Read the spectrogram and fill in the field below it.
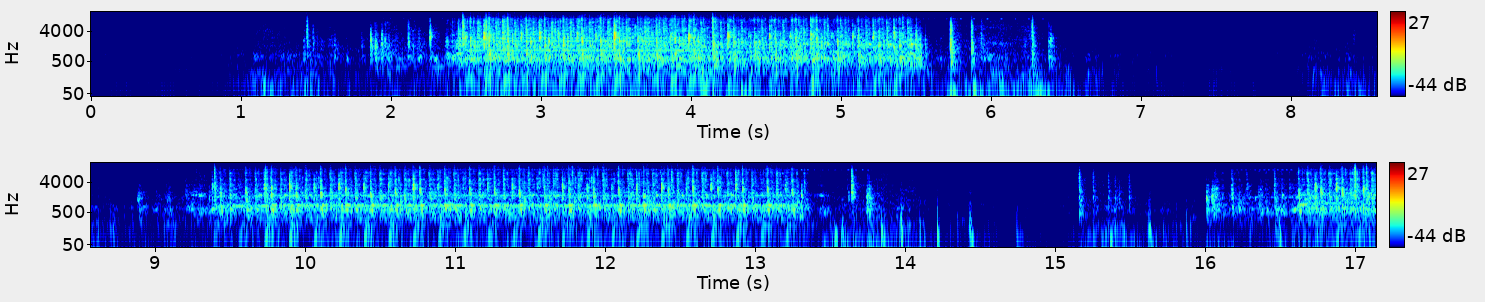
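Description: A sewing machine stitches rapidly in bursts, starting and stopping.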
